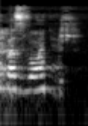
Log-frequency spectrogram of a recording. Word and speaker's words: позвонишь: Ты мне позвонишь. Ты мне позвонишь. Правильно? Позвонишь. Да, ударение.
